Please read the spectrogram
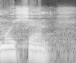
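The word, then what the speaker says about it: motion: उसके बाद एम ओ से पढ़ेंगे मो और टी आई ओ एन को सन। यह लिखा गया है मोशन।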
